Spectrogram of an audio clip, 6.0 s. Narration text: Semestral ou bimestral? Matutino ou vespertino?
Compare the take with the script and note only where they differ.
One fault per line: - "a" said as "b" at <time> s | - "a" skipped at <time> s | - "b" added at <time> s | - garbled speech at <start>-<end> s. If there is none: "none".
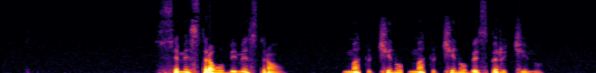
- "matutino" added at 4.1 s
